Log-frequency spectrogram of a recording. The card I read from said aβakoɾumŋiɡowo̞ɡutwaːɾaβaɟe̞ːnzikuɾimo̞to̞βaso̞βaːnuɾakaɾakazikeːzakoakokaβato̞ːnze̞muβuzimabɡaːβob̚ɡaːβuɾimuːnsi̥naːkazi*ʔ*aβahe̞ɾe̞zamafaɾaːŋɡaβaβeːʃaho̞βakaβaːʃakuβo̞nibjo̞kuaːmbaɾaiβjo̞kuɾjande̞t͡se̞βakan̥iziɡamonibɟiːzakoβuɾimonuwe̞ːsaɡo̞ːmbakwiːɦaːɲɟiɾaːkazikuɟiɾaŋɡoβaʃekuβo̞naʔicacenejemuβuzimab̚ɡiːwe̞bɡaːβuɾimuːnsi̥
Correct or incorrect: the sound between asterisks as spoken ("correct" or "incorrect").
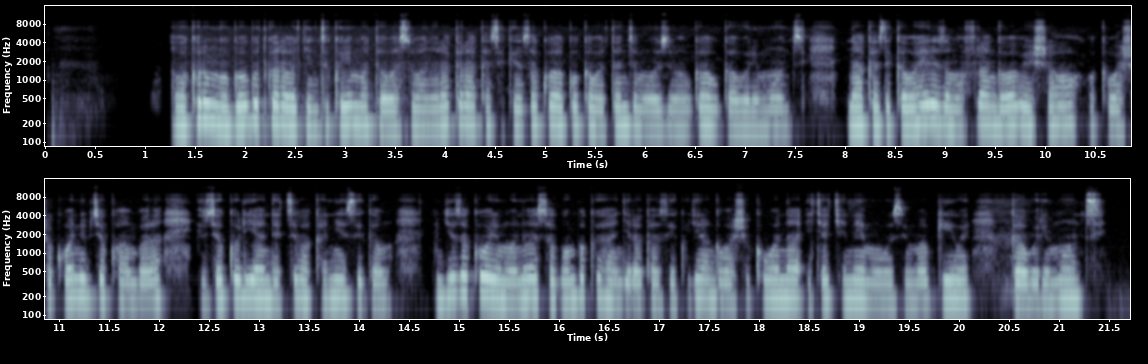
incorrect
